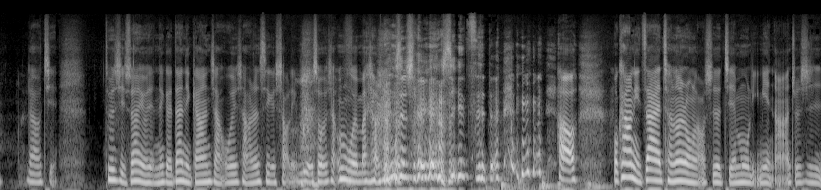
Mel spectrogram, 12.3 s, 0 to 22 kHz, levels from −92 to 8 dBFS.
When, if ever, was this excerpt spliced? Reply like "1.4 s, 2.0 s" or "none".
none

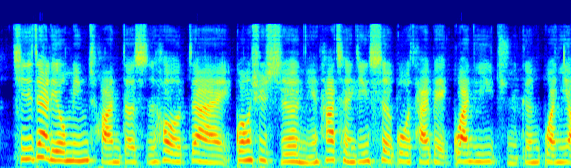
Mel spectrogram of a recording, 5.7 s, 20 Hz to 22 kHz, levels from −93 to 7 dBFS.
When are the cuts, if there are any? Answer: none

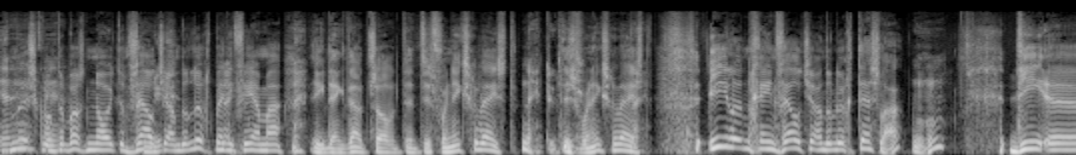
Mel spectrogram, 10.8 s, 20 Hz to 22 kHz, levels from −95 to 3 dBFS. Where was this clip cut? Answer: 3.1 s

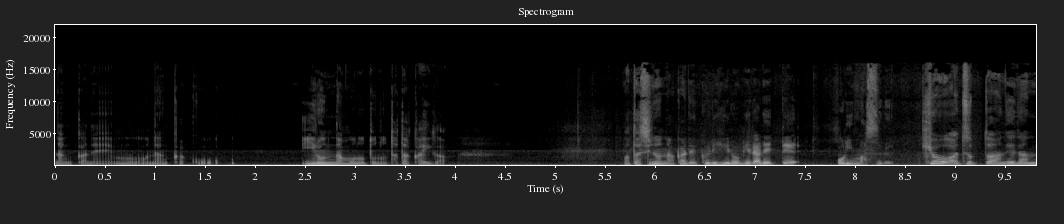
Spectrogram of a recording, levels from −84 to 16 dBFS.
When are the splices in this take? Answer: 8.6 s

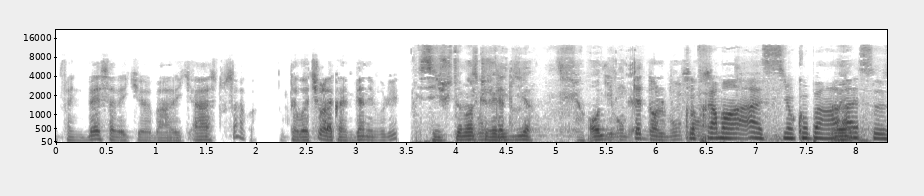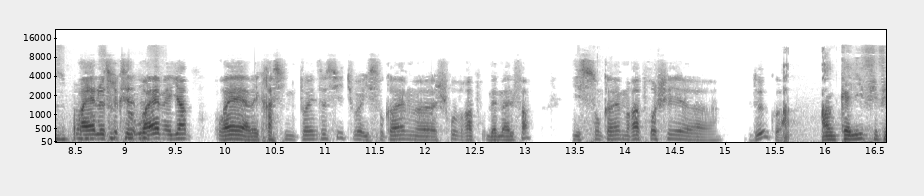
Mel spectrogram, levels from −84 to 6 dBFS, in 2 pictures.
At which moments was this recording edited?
none

